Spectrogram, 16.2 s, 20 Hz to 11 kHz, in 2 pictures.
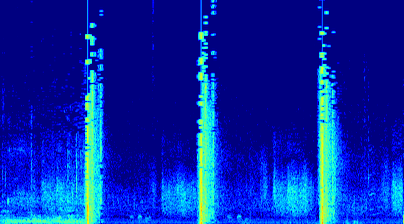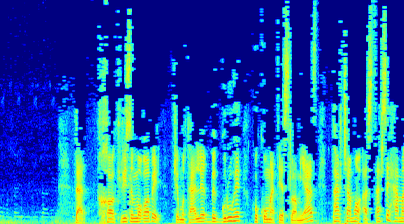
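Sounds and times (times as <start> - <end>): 
gunshots fired by Kurdish Peshmerga forces toward Islamic State positions in Iraq: 0.8 - 2.2, 3.2 - 8.6
speech: 9.6 - 16.1.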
